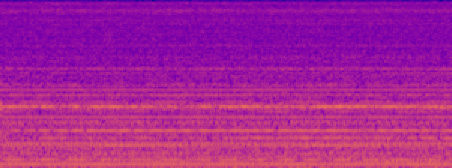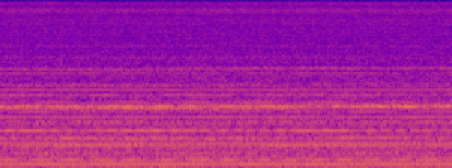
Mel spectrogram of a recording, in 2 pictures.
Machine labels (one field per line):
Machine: pump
